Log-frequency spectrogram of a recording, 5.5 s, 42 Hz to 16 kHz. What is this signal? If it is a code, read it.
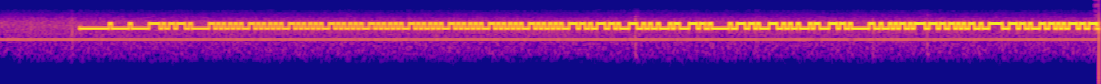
RTTY (75 baud, 850 Hz shift), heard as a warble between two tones, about 2550 Hz centre, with static crashes and a steady whistle near 980 Hz. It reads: RYRYRYRYRYRYRYRYRY AGN? AGN? PSE RPT UR …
